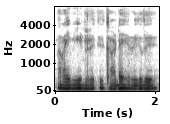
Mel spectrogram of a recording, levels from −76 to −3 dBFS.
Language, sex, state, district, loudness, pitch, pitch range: Tamil, male, Tamil Nadu, Kanyakumari, -16 LUFS, 110 Hz, 110-115 Hz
